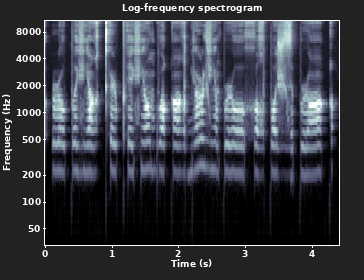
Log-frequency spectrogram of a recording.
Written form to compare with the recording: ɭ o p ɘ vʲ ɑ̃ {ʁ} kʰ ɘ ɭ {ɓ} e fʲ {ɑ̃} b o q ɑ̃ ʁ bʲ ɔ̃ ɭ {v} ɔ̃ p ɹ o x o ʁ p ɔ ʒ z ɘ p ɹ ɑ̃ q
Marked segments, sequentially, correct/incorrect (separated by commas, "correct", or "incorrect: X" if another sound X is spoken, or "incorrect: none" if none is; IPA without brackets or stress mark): correct, incorrect: pʰ, incorrect: ɔ̃, incorrect: vʲ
